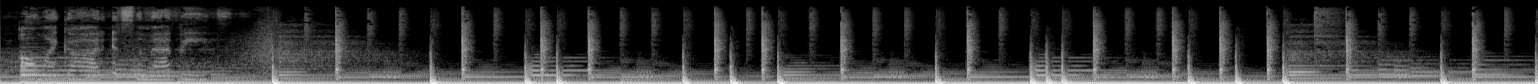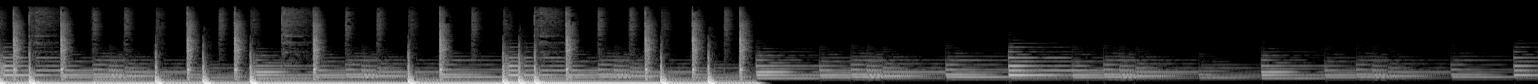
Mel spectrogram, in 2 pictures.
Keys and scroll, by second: 20.8 c, 25.0 shift+F2, 25.4 F3, 25.7 Escape, 26.0 F3.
